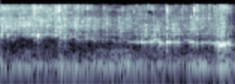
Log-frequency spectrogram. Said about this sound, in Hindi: तब तक हमें दाल को धोते रहना है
